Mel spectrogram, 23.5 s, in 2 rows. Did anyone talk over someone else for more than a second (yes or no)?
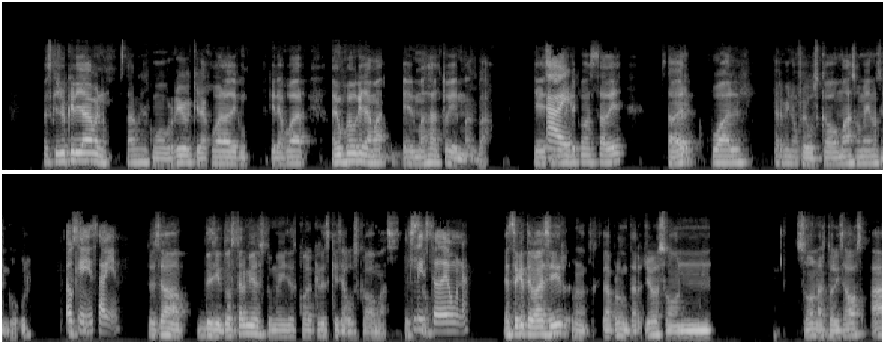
no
